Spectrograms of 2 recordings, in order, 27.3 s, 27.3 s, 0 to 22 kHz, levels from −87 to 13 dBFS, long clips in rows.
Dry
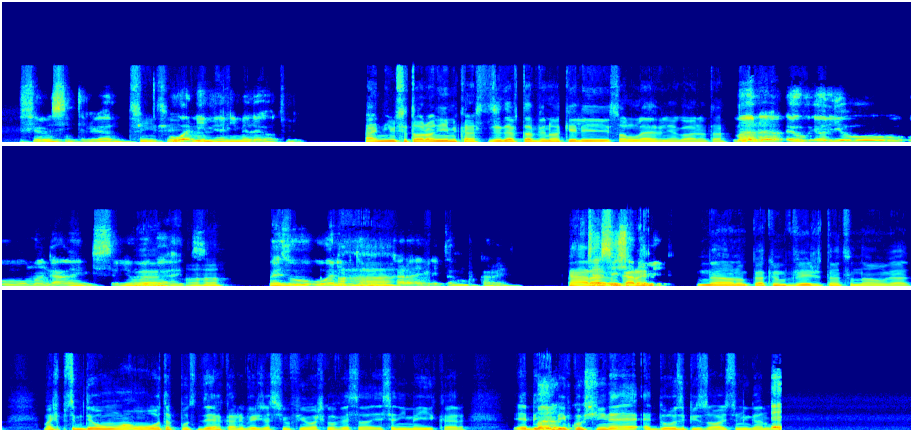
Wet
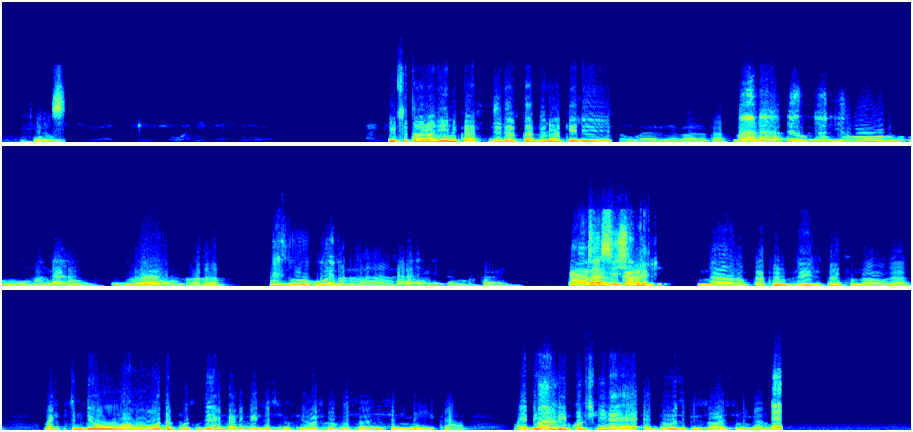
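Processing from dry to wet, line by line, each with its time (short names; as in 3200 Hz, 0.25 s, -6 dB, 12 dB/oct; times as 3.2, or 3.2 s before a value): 0.63–3.88 ladder band-pass 2900 Hz, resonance 75%
6.1–7.29 fade in
9.76–11.12 resonant high shelf 1900 Hz -12.5 dB, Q 3
12.44–13.15 compressor 12:1, threshold -24 dBFS
15.56–16.76 HPF 460 Hz 6 dB/oct
19.23–22.02 echo 0.128 s -14.5 dB
22.65–23.36 core saturation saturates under 1200 Hz
whole clip: Wiener smoothing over 25 samples; low-pass opened by the level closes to 1800 Hz, open at -18 dBFS; comb 7.1 ms, depth 73%; gain -2 dB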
